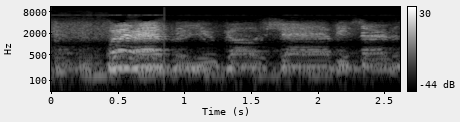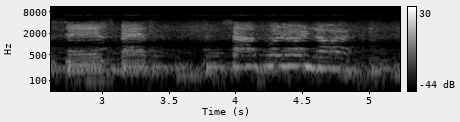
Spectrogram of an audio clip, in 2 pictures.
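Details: Simulated sensorineural hearing loss: sung "See the USA in Your Chevrolet" jingle sounds muffled and dull, showing the reduced sound sensitivity and difficulty distinguishing sounds that accompany hearing loss.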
